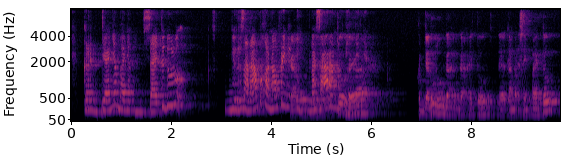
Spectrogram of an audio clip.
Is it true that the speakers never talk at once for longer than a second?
No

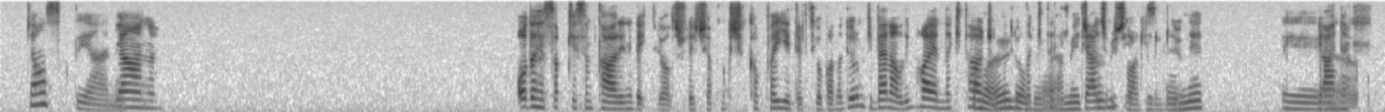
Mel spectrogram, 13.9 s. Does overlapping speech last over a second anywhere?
Yes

